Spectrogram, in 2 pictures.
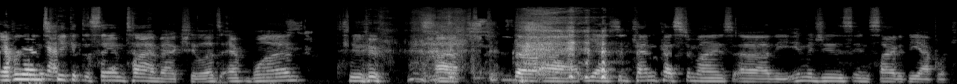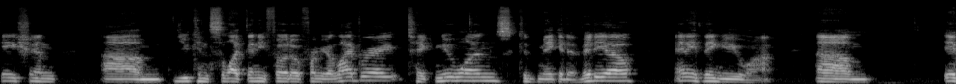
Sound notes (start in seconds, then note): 3.5 laughter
